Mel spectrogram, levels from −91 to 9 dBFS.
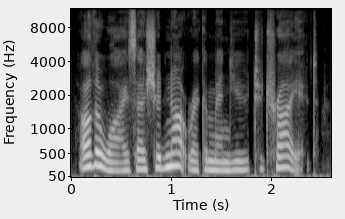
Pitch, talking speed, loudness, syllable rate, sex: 195 Hz, 210 wpm, -16 LUFS, 6.0 syllables/s, female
